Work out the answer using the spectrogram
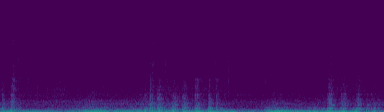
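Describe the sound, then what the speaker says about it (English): A car engine revs sharply during a gear downshift on a road corner, with two short rising blips over a steady engine drone, close and moderately loud. "Oh, that downshift is perfect."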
